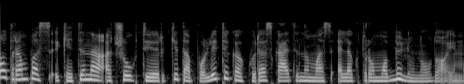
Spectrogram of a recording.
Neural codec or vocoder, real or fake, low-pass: none; real; 7.2 kHz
